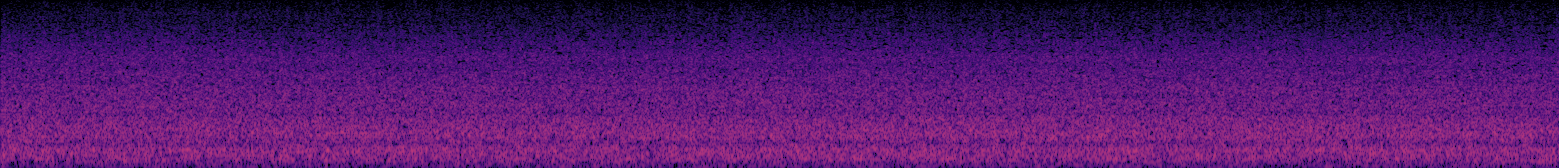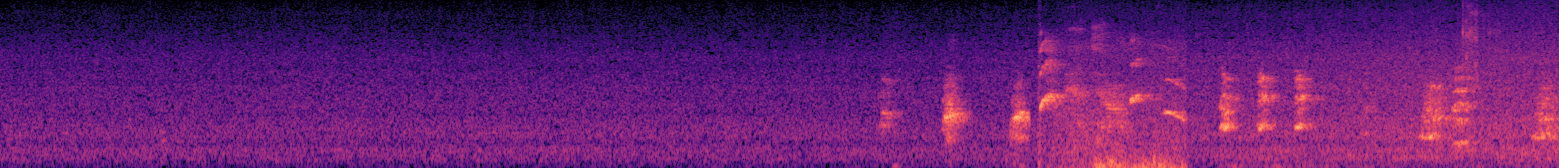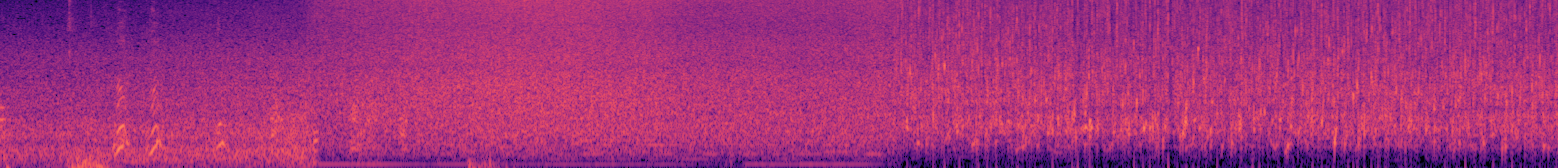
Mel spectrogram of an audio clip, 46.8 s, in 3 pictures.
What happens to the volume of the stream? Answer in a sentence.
The volume of the stream goes up.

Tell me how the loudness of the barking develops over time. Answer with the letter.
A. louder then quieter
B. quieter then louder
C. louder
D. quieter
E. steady
D.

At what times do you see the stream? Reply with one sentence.
The stream can be heard from 0.0 to 46.7 s.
